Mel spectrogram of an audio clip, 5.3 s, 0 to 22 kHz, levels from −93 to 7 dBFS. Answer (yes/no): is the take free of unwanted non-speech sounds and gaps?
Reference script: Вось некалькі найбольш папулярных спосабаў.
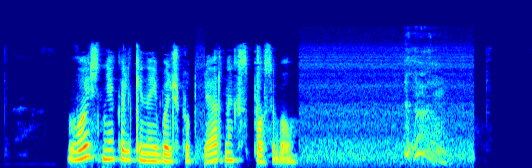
no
